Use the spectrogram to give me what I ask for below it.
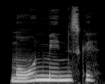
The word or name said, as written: morgenmenneske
